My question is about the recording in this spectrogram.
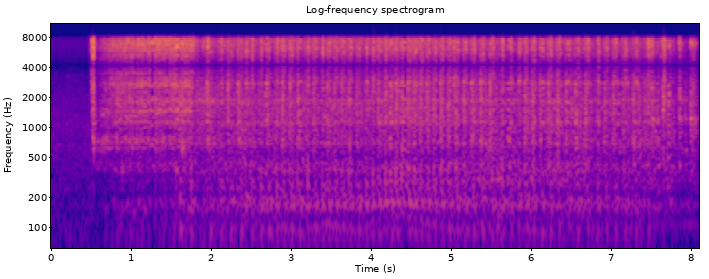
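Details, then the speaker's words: Rebuilt Briggs & Stratton engine on a Coleman Vantage 7000 generator: fires and settles into a steady, even chug with regular firing beat; healthy start, only needs fine tuning. "i'm glad that i got it to fire up like that that's exactly what i'm looking for that's exactly the sound i want to hear in a site that i want to see"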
